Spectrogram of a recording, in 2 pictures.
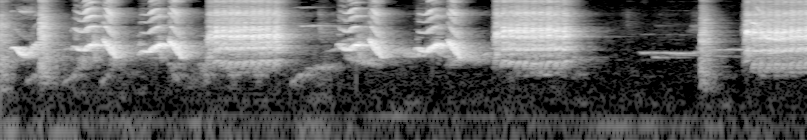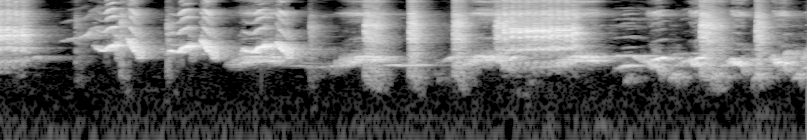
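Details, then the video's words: White-rumped shama of the long-tailed Aceh type repeating quick chattering note groups alternating with harsh buzzy bursts, a pattern recurring about every second. "Murai Aceh # Ekor Panjang"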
